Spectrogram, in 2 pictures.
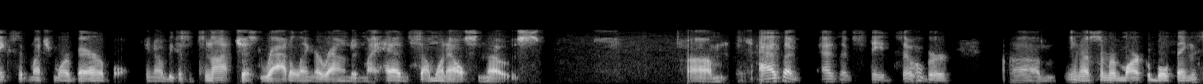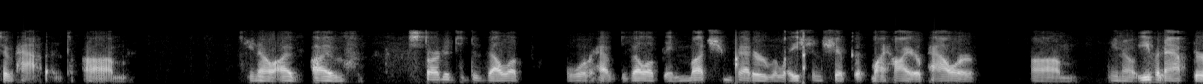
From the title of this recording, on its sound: Monday Noon Phone Speakers Series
